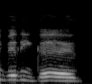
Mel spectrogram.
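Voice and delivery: ordinary talk, nothing marked

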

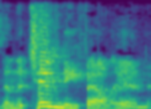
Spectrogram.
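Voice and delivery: ordinary delivery

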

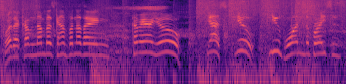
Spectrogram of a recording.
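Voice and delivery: high, loud theatrical declaiming; theatrical old-fashioned voice. Acted. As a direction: ham it up like an old stage actor.

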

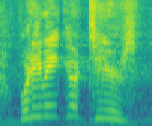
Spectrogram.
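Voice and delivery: acted alarmed disbelief. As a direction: play a daughter demanding an explanation. Daughter baffled and alarmed.

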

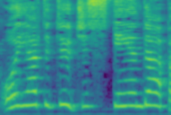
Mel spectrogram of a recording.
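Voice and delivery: loud, high, coaxing call; friend calling up. Retold or imitated. Friend Oriani calling out to her stuck on the zipline. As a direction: urge her up from across the course. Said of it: "And Oriani's like".

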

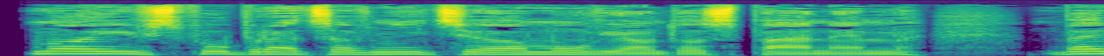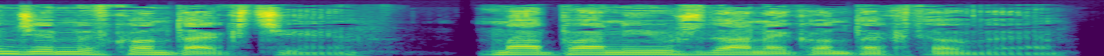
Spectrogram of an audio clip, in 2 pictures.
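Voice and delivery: smooth veiled pressure; Roberts voiced. A narrator's reading.

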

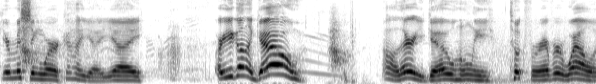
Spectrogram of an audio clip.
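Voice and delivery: normal talking voice

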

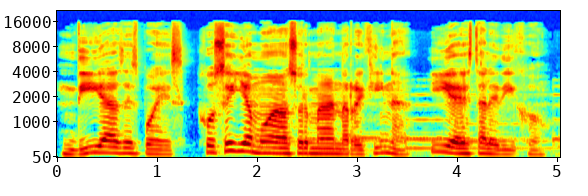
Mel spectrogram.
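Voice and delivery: usual speaking voice

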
